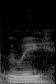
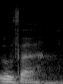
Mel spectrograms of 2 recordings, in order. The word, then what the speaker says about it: Uwe: Last time I called him Uwe, but it's pronounced Uwe, apparently, because we heard a song last week too.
